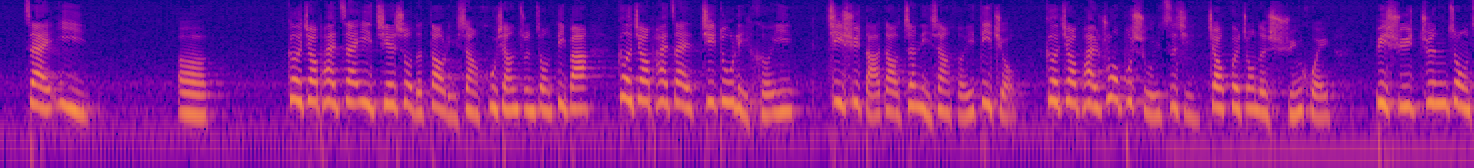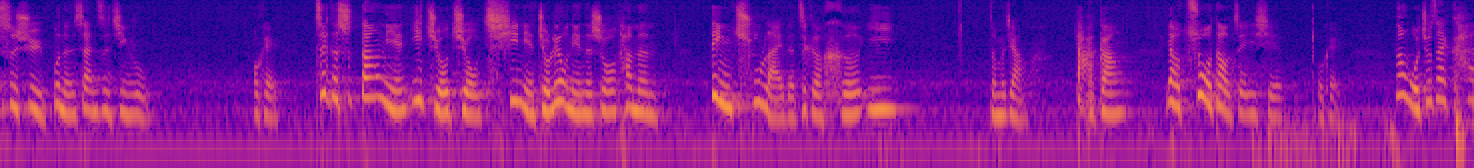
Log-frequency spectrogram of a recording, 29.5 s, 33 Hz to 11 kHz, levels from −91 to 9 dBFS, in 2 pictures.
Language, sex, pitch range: English, female, 230-325 Hz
